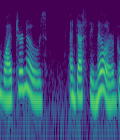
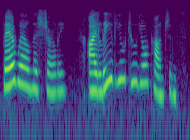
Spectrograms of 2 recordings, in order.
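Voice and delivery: higher, louder, grand tragic exit; dramatic farewell; 7 semitones higher, 5 dB louder than usual. Acted. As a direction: play the queen going to the scaffold. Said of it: "turned there dramatically".

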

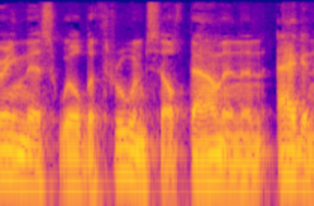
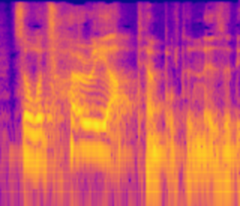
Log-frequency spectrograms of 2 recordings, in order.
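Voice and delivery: mocking imitation of Wilbur; 10 semitones higher, 5 dB louder than usual. Templeton imitating Wilbur's voice, mocking imitation. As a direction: parrot the pleading in mockery. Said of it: "He began imitating Wilbur's voice".

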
